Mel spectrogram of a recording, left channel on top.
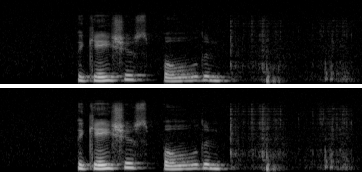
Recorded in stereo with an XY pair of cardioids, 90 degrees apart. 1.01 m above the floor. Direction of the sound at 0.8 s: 50° right.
